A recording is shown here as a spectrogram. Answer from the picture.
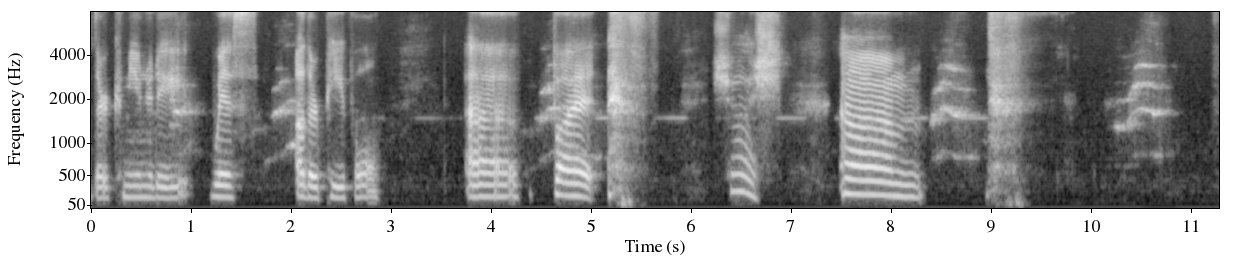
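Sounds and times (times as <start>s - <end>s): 
speech: 0.0s - 3.0s, 3.7s - 5.6s, 6.2s - 8.4s, 9.0s - 9.4s
tortoiseshell cat meowing: 0.8s - 2.1s, 8.3s - 9.0s, 10.2s - 10.9s.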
